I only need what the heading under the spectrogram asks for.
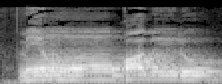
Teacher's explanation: സാക്കിനത്തായ നൂനും ശേഷം ഖാഫും ഇഖ്ഫാ ഹഖീഖി നൽകി മറച്ചു മണിച്ചുകൊണ്ട് ഉച്ചരിക്കണം. മണിക്കലിൽ തഫ്ഖീം വേണം.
